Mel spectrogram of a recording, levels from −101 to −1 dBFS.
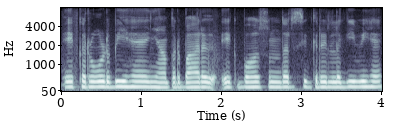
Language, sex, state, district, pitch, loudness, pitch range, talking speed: Hindi, female, Himachal Pradesh, Shimla, 180 Hz, -12 LUFS, 175-190 Hz, 210 wpm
